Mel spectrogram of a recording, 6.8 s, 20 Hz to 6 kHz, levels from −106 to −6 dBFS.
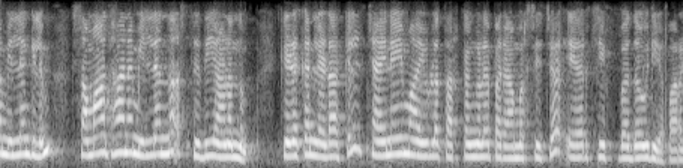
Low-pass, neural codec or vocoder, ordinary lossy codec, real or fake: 5.4 kHz; none; Opus, 32 kbps; real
